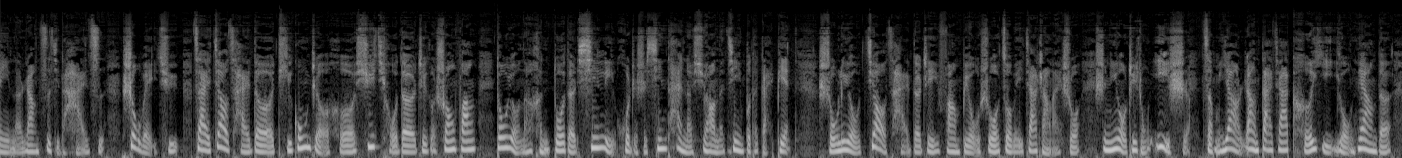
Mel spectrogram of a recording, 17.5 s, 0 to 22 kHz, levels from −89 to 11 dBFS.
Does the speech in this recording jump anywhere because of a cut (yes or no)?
yes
